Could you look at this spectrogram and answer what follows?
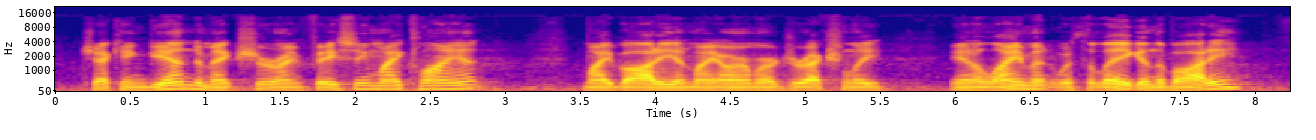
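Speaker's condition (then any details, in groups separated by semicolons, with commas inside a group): No condition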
